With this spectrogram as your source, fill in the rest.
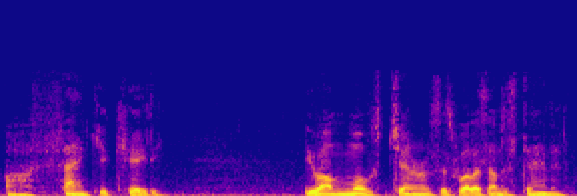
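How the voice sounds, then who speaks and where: A man's voice: fairly low pitch, steady tone, moderate pace, a little mellow, lightly acted. A man playing a haunted young husband who speaks theatrically and stammers under stress in a 1970s radio drama. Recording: dull noisy old radio broadcast.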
